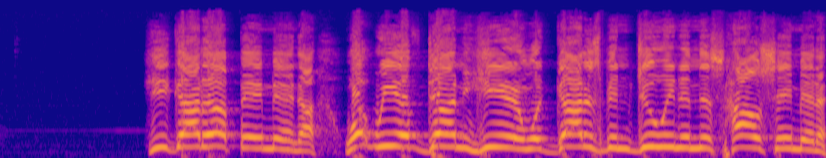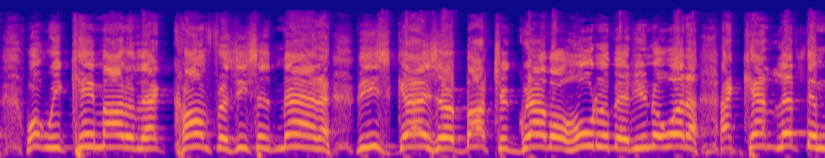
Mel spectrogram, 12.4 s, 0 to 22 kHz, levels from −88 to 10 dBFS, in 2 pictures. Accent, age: American, 50-69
